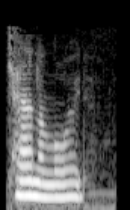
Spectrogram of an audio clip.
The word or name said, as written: canneloid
